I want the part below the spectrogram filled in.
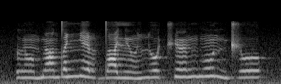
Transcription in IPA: l õ˨ b ɛ̃˧ dˤ ə˦ ɲ ɛ˦˨ ʎ dˤ ɛ˨ lʲ õ˨ ʎ o˧ t͡ʃ œ̃˦ ŋ ɡ õ˦ n d͡ʒ o˧

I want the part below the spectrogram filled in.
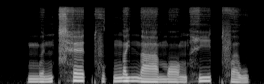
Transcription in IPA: m ɵ˨˥ n t͡sʰ ɛː˥ t̚ f ʊ˨˥ k̚ ŋ ɐ˥ j n̪ aː˨ m ɔː˨˩ ŋ h iː˥ t̚ f ɐ˨˩ w

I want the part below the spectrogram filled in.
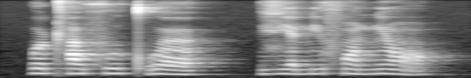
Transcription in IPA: u ʈʰ a xʷ i kʷʼ œ | vʲ a mʲ u f ɔ̃ mʲ ɔ̃

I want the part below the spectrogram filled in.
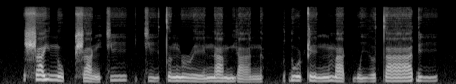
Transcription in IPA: ʂ a˧ j n o˨˩ p̚ ʂ a˨˩˨ ŋ c i˧ | c i˨˩˦ t̪ ə˧ ŋ ɹ e˨˩˦ n a˧ m j a˨˩˦ n | ɗ u˧˥ ʈ e˨˩˦ ŋ m a˨˩ k̚ w i˨˩˦ ə̯ t̪ aː˧˥ ɗ i˧˥

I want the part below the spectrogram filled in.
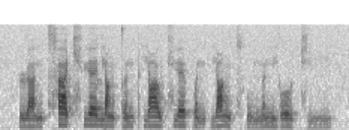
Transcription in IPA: ɻ a˧˥ n t͡sʰ ä˥ t͡ɕʰ ɥ ɛ˥ l j ɑ˨ ŋ t̪ ə˥ n pʰ j ɑ˥ ʊ̯ t͡ɕ ɥ ɛ˥ p ə̰˨˩ n p j ɑ˥˩ ŋ t͡sʰ ṵ˨˩ n̪ ə˥˧ n j o˥˩ ʊ̯ t͡ɕ i˧˥

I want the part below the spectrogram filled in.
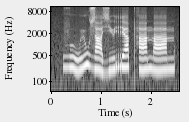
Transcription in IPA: v u˧˩ w ʉ˧˥˧ w z a˧˩ zʲ ʉ˨˦ rʲ a˦˥ pʰ a˦˥ m a˦˥ m

